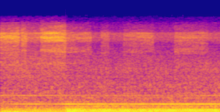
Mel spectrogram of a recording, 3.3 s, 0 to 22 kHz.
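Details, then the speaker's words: Honda S2000 F22C, over 130K miles, after timing chain service and stock intake box reinstalled: smooth, even idle with a steady low drone and no whistles or rattles; quiet, normal engine. "yeah it sounds real like engine it's quiet"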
